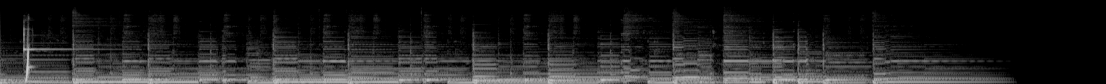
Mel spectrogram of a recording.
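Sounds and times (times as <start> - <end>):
strummed acoustic guitar music: 0.0 - 9.8
rising pop sound effect: 0.2 - 1.1
thin high ringing tone: 0.3 - 1.0.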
